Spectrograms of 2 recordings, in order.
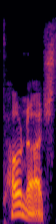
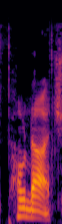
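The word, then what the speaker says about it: Ponoc: discover it is pronounced PO notch the directors themselves actually said it's a Croatian word that they got that from it so it's PO notch if you're curious had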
